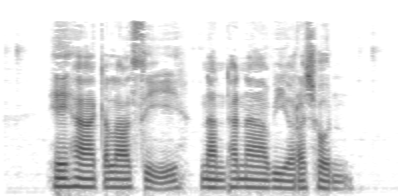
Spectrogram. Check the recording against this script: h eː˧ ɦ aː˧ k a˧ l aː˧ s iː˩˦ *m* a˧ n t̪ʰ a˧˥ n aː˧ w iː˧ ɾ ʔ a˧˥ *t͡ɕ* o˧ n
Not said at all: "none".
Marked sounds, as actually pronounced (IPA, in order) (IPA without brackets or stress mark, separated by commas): n, t͡ɕʰ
